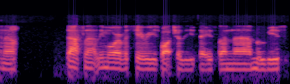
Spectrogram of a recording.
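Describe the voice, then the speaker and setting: Give me a young man with a lower voice, heard over a thin, phone-like call with a bad connection, chatting and rambling casually. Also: monotone, fairly quick, dry recording. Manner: rambling, laughs easily, restarts words. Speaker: podcast co-host. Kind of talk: casual chat among friends. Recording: tinny phone-like call audio, dry.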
